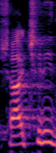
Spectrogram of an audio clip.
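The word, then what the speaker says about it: Shaqiri: E İsviçreli futbolcu Şakiri Şakiri nasıl gerçek şa çiri diye okunuyor orada q ç diye okunuyor şiri ç ile mesela o Artık bizde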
